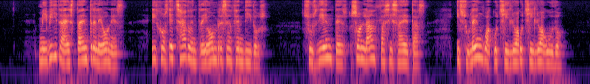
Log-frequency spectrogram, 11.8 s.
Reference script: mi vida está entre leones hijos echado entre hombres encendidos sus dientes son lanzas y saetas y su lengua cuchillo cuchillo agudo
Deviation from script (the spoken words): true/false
false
